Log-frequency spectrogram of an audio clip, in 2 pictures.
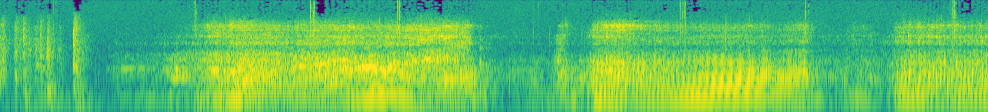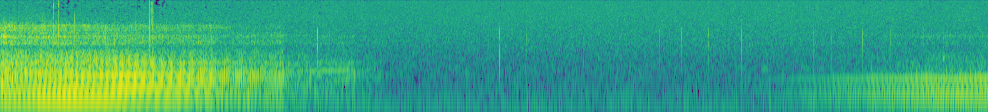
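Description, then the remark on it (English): A car engine revs up loudly and accelerates through about three gear changes as it goes after another car, its pitch climbing each time, then drops away to a quieter, steady low hum. “Quick, get into Grogan's car. We're going after him.”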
